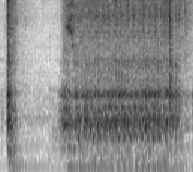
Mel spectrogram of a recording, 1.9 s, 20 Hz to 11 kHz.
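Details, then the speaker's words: 1994 Seadoo GTX, cranked by pressing the start button: brief click, then about a second of fast starter whirring with no firing catch; turns over but won't start yet. "Keep going. Hear that? It's starting a little bit."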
